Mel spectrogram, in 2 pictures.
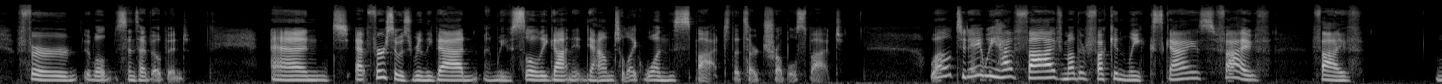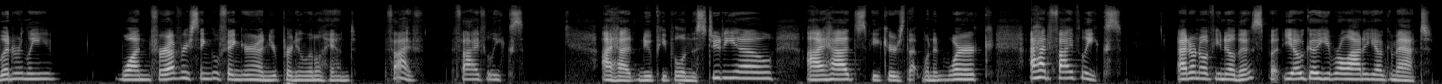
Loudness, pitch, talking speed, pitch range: -22 LUFS, 220 Hz, 170 wpm, 200-260 Hz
